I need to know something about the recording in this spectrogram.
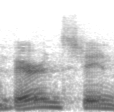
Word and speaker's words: Berenstain: Are you familiar with the Berenstain Bears? Spelled this way, S-T-E-I-N, yet pronounced stain?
